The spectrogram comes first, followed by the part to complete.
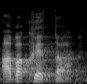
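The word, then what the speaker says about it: אבק: 그리고 씨름은 아바크입니다. 막 머리 아프죠? 그냥 여러분 편하게 들으십시오. 야코브가 야보크에서 아바크했다.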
